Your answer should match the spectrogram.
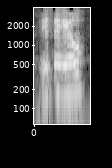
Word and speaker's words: SEO: Todos los que me han hablado de esto, el SEO, ¿es cómo? – SEO.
